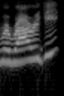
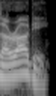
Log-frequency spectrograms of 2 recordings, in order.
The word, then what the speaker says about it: Araragi: Rarity, you're asically closer to the right pronunciation compared to the last thing you called me. But, Hachikuji, don't sing my name like you're a cartoon dog. My name is Aragi.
